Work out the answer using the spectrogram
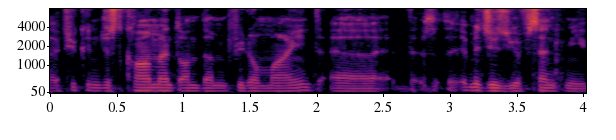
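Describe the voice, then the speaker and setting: A male moderator with a very low voice guides a video-call panel politely, halting and filling gaps. The sound is dry and close. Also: darkish tone, dry recording. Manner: polite, halting, many fillers.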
